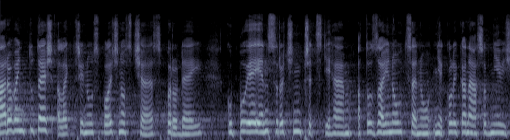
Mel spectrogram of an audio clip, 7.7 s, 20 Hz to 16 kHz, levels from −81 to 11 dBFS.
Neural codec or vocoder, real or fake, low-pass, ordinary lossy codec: none; real; 10.8 kHz; MP3, 64 kbps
